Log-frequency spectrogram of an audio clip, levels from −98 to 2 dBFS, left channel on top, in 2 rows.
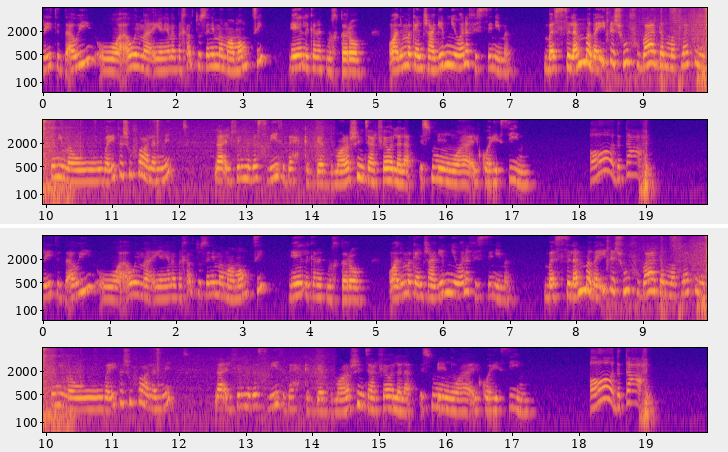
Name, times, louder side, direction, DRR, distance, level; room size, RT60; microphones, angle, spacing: voice 1, 0.0-3.3 3.7-4.8 5.2-7.0 7.5-11.9 12.5-17.3 18.9-19.0, left 4 dB, 75° left, 0.5 m, -24 dB
sound 1, 8.4-14.3, left 4 dB, 30° left, 0.6 m, -38 dB
voice 2, 18.2-19.0, right 4 dB, 30° right, 0.4 m, -29 dB
3.2 x 2.7 x 4.4 m
head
